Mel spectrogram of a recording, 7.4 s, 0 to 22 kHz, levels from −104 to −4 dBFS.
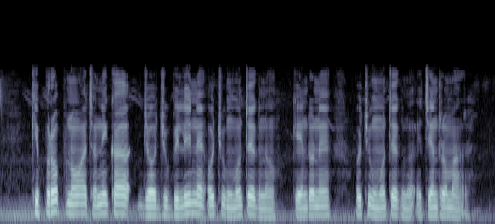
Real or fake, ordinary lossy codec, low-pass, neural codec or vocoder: real; none; 7.2 kHz; none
